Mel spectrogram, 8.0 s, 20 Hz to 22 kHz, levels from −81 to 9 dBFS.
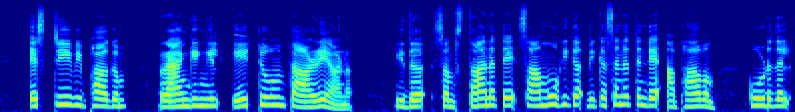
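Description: From 4.77 s to the end, the speech runs about 1.09 times fast and about 1.5 semitones high, slightly hurried and higher. This is a wrong sample rate fault: audio recorded at 44.1 kHz is played at 48 kHz without conversion. On a spectrogram, harmonics and formants shift upward and syllables compress in time.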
